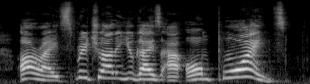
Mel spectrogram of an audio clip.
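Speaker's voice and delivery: overexcited, loud shouting yell. The speaker reads out the group's spiritual alignment to them, yelling. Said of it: "I didn't mean to yell".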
